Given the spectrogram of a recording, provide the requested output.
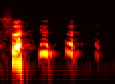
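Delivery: short high laugh; high amused laugh. Real, not acted. Vlogger laughing that he lives in North Carolina. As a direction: burst into a quick high laugh. Laughs at his own joke.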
